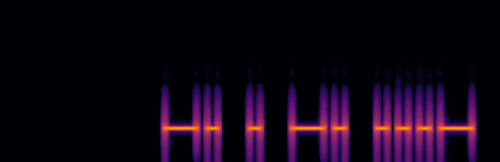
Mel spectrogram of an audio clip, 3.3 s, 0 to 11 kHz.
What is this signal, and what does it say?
Morse code, heard as a keyed tone, about 17 wpm, 700 Hz. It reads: NENV
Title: All Cut Numbers - 4-Digit 17wpm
